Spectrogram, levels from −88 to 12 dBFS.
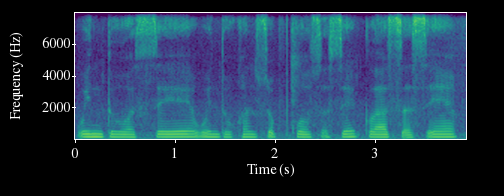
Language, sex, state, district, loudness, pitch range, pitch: Nagamese, female, Nagaland, Dimapur, -15 LUFS, 160-170 Hz, 165 Hz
